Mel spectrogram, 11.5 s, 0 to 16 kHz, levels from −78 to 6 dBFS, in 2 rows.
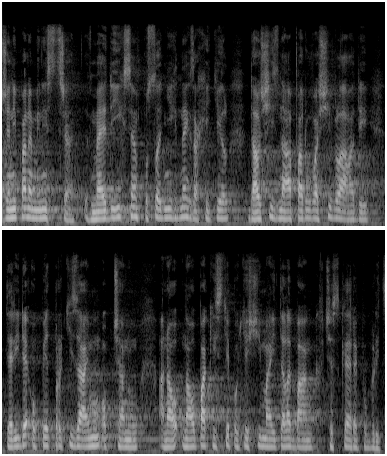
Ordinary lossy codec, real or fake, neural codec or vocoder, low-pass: AAC, 64 kbps; real; none; 10.8 kHz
